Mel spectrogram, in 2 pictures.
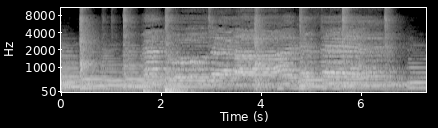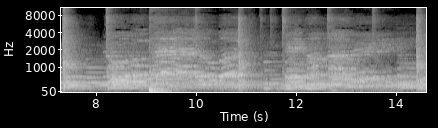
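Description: Gospel song sung by two women's voices over keyboard accompaniment, with sharp percussive hits through it.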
